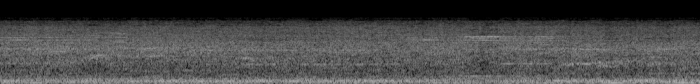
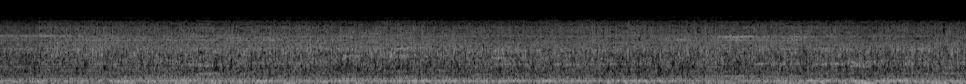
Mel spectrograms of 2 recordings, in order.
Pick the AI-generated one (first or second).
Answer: second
